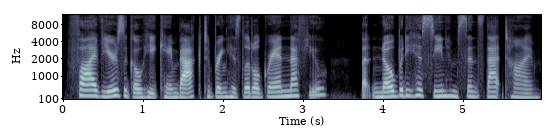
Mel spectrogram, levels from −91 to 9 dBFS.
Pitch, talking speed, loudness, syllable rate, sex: 195 Hz, 200 wpm, -21 LUFS, 4.7 syllables/s, female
